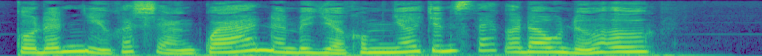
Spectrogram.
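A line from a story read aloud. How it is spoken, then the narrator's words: Impatient man asking. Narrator (Vietnamese): người đàn ông bèn hỏi với giọng điệu mất kiên nhẫn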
